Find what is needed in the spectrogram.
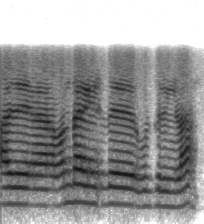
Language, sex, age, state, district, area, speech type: Tamil, male, 45-60, Tamil Nadu, Namakkal, rural, conversation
